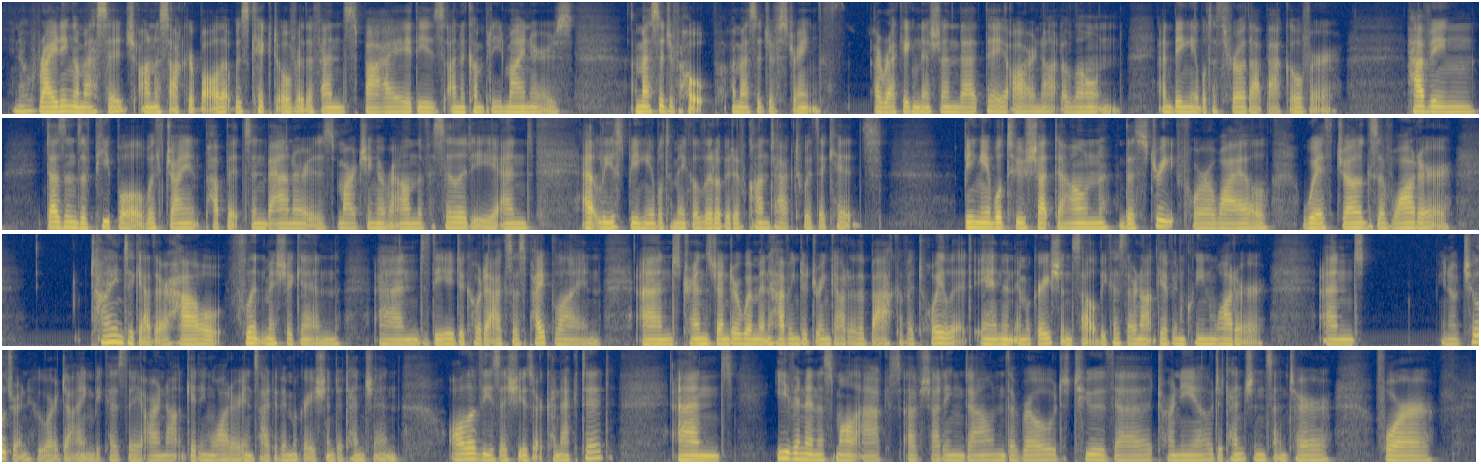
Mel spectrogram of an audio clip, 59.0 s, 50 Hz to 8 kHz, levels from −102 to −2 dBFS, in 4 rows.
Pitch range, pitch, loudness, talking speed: 120-130 Hz, 125 Hz, -24 LUFS, 160 wpm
